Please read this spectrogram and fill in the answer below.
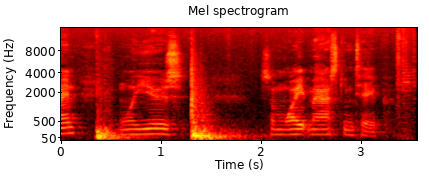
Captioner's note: thudding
